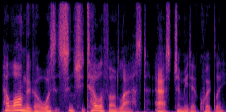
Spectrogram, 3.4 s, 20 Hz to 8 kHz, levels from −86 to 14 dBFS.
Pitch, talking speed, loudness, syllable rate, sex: 115 Hz, 230 wpm, -21 LUFS, 6.8 syllables/s, male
